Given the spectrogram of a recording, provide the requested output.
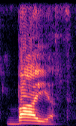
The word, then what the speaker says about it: Beth: Uh, it's spelled BE T, but it's actually pronounced Bayith.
